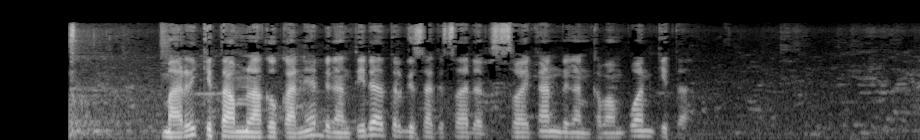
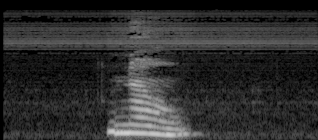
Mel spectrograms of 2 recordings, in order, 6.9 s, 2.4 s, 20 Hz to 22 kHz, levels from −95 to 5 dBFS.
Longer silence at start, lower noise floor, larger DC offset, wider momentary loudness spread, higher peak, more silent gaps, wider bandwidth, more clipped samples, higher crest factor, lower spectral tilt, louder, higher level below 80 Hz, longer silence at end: second, 0.5 s vs 0.8 s; first, -56 dBFS vs -50 dBFS; neither; second, 15 LU vs 25 LU; first, 0 dBFS vs -8 dBFS; neither; second, 11.5 kHz vs 16 kHz; neither; about the same, 22 dB vs 18 dB; second, -3 dB/octave vs -5.5 dB/octave; first, -20 LUFS vs -23 LUFS; first, -54 dBFS vs -66 dBFS; first, 1.75 s vs 0.9 s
